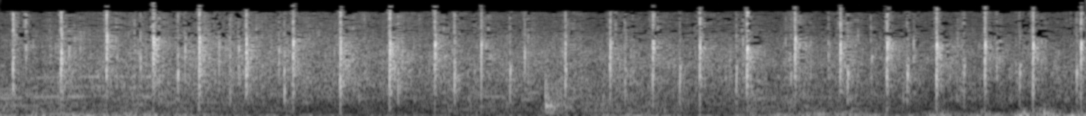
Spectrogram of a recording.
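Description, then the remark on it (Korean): A crowd applauds steadily for bereaved families, many hands clapping in a dense, crackling patter with sharp individual claps standing out, sustained at a fairly even loudness throughout. “유가족분들에게 다시 한번 뜨거운 박수 부탁드리겠습니다.”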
